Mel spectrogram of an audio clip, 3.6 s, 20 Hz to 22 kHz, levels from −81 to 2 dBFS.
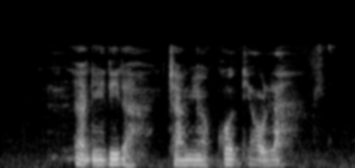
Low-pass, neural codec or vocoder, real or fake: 7.2 kHz; codec, 16 kHz in and 24 kHz out, 2.2 kbps, FireRedTTS-2 codec; fake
